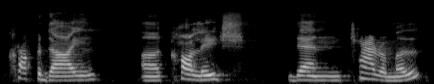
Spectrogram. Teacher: Okay, so you should feel that plosive sound. You should feel that air, gush of air when you say the word starting with ta, ta, and ka. Ka means not the letter ka, the sound ka. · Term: plosive sounds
